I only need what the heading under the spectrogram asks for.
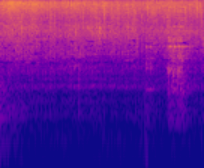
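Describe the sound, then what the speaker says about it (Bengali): Chopped onions sizzle steadily in hot oil in a pan after a chili tempering, a dense continuous frying crackle with a couple of brief stirring scrapes, close and fairly loud. "দিয়ে আর এই পেঁয়াজ ভাজাটা দিয়ে দেবো, পেঁয়াজ কুচিটা।"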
